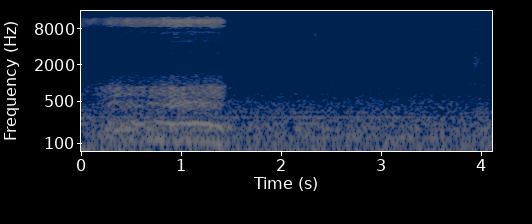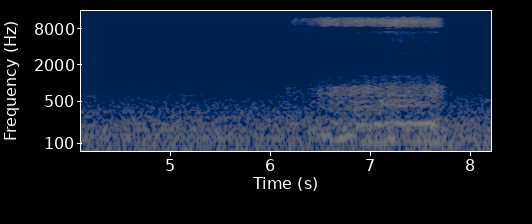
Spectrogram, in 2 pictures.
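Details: Snoring in sleep after a family sleepover: two long, rough, rattling snores about six seconds apart, with quiet breathing between.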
